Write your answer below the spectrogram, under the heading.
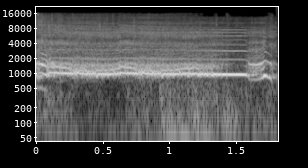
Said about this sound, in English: Picking it up, Anna plunges it into La Llorona's chest. Anna screams.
